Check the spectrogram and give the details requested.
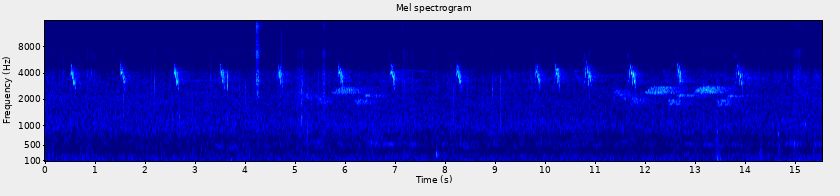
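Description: A small bird chirping over and over: a short, high, falling chirp about once a second, with a few longer calls in the middle and again near the end.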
